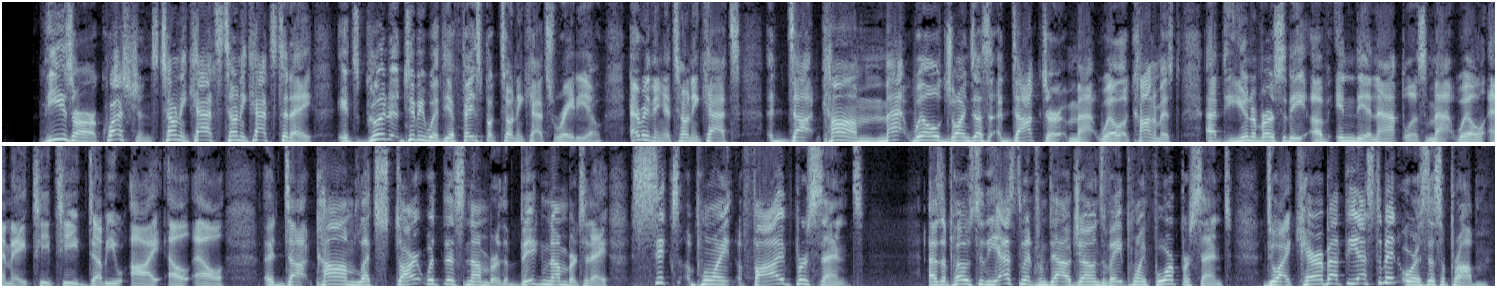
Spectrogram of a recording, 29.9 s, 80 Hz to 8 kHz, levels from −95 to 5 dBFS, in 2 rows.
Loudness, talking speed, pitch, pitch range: -17 LUFS, 145 wpm, 175 Hz, 140-205 Hz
